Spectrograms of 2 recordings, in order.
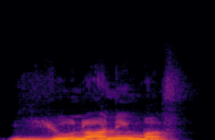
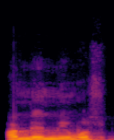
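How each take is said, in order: First: यूनानिमस begun with a "yu" glide; YU opening. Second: अनोनिमस begun on a short "a", no "yu"; wrong vowel opening. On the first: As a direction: say यूनानिमस as "yoo-NAN-imus". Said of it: "अनोनिमस मत पढ़ना है". (यूनानिमस, "यू" से शुरू) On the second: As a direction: misread it as अनोनिमस, "a-NON-imus". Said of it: "मत पढ़ना है इसको". (अनोनिमस, "अ" से शुरू गलत उच्चारण) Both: Shown as a demonstration.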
